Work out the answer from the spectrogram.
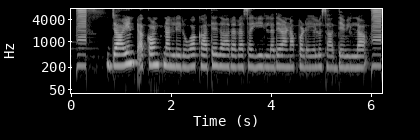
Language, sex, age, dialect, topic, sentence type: Kannada, female, 31-35, Mysore Kannada, banking, statement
